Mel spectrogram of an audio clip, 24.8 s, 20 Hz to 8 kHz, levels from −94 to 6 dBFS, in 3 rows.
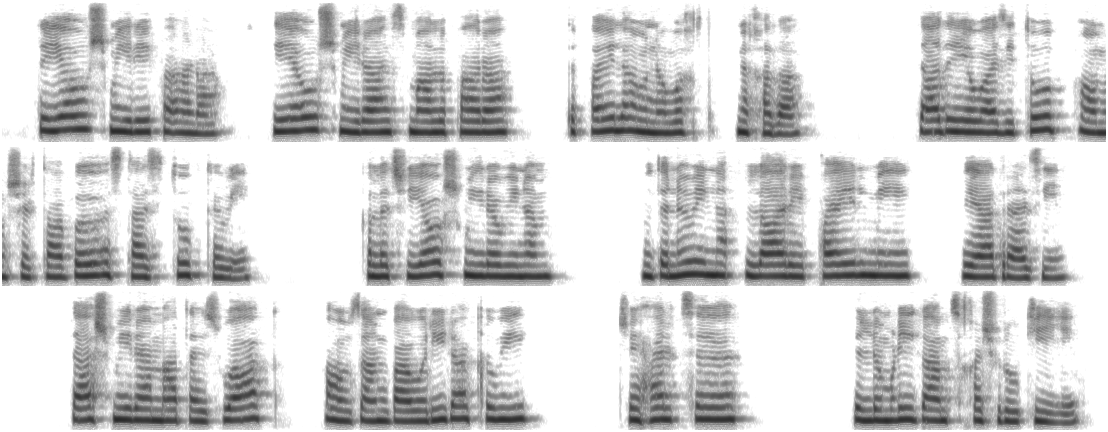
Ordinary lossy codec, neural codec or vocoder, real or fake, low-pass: none; codec, 16 kHz, 4 kbps, FreqCodec, larger model; fake; none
